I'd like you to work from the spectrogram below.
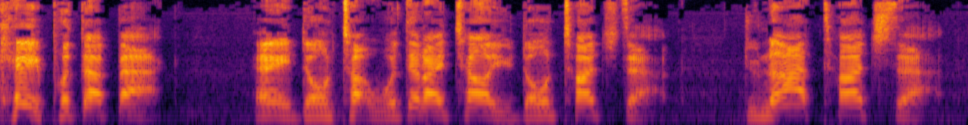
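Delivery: stern, authoritative tone. Describing how they talk to kids who touch things: raised, firm authoritative voice. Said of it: "I raise my voice very firmly and in a very authoritative tone".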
